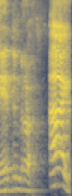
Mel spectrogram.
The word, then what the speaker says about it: Edinburgh: We pronounce it the Iowa way. Edinburg. Oh, Edenberg. I've heard that. It's Edinburgh.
